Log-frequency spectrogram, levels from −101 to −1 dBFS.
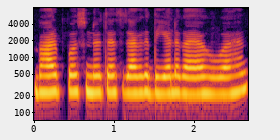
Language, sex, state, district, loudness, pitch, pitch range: Hindi, female, Jharkhand, Deoghar, -15 LUFS, 235 Hz, 225-235 Hz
